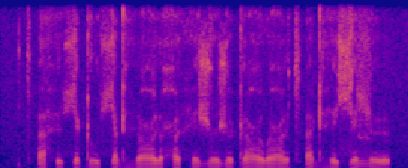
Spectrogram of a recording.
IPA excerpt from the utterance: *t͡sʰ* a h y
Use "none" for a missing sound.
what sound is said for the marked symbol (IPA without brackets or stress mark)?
t͡sʼ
